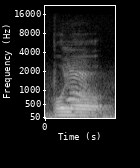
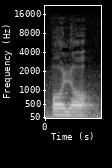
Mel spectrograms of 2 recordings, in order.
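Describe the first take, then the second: First: The first vowel sounds like 'u'. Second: The first vowel sounds like 'o'. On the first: The speaker calls it right. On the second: The speaker calls it wrong.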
